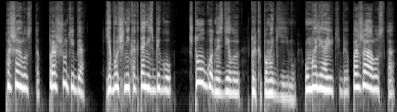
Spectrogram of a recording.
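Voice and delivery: высоко и громко, на грани слёз; умоляй изо всех сил; отчаянная мольба. Acted. Елена умоляет деда спасти брата. (отчаянно умоляет деда, на грани срыва)

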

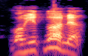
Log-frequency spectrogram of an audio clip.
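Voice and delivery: strained, croaking answer from a hurt man; hoarse croak. A narrator's reading. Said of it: "прохрипел Раттер". (хрипло, с трудом)

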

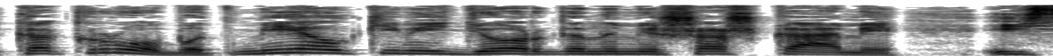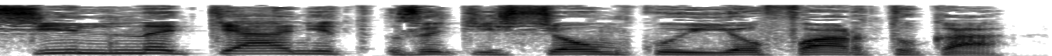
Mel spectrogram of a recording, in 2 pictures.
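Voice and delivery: ordinary delivery

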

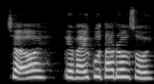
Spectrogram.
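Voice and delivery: high, very fast mild yell. A narrator's reading. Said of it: "Dì hét lên".

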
